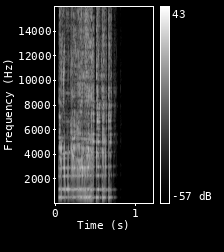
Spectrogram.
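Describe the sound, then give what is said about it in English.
A single loud burp, offered as a gross sound to guess, rolls out with a rough, buzzing texture for under a second and breaks into a few choppy pulses at its end before silence. “A burp, or a belch, is what we call it when our bodies release gas through our mouths.”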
